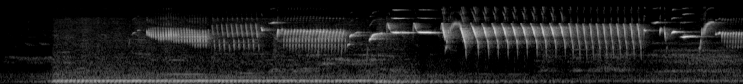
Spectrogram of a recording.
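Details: Yellow Spanish Timbrado canary singing for training: a faint low hum at first under buzzy sustained tones, then a long, even, clicking trill and a few high whistled notes.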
